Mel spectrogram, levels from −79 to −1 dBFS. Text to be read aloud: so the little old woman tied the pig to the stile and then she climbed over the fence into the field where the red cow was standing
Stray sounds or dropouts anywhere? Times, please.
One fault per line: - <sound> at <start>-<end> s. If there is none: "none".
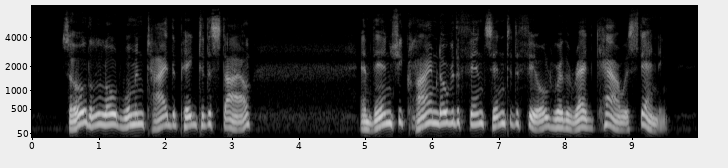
none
